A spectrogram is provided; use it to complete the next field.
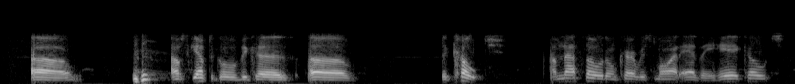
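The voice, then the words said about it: Slurred speech. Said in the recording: “I'm slurring”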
